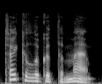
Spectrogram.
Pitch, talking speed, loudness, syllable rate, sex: 135 Hz, 350 wpm, -17 LUFS, 6.6 syllables/s, male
